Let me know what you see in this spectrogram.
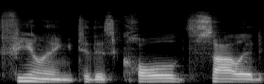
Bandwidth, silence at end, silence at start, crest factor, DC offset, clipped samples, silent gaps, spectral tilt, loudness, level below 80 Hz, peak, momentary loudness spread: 13 kHz; 0 s; 0 s; 16 dB; under 0.1%; under 0.1%; none; -5.5 dB/octave; -21 LUFS; -74 dBFS; -4 dBFS; 8 LU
